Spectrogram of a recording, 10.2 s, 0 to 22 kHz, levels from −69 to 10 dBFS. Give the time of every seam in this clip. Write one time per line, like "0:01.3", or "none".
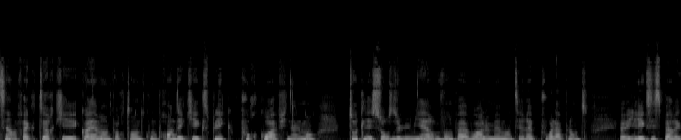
none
